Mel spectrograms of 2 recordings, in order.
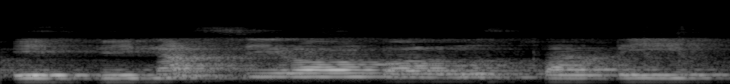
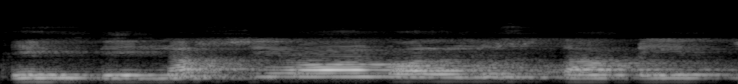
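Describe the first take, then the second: First: Every s sound is the light plain sin. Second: Every s sound is the heavy emphatic sad. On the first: "sin semua" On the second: "son kabeh"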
